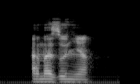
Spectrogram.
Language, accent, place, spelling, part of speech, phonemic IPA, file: French, France, Lyon, amazonien, adjective, /a.ma.zɔ.njɛ̃/, LL-Q150 (fra)-amazonien.wav
- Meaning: Amazon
